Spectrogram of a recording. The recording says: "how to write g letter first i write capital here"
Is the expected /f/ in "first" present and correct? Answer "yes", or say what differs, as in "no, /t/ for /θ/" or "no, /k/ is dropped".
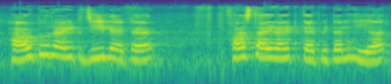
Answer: no, /p/ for /f/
